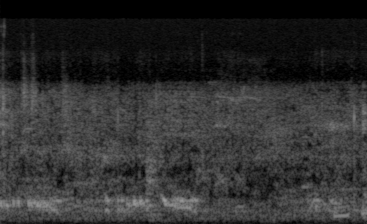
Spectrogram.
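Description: A female breeding pigeon from Faisalabad gives repeated low, throaty coos close by. Someone talks quietly at times in the background.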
